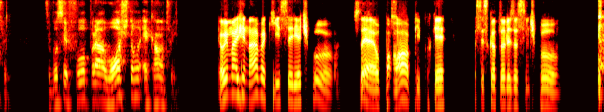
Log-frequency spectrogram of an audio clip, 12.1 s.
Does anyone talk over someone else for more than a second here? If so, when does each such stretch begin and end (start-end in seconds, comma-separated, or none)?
none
